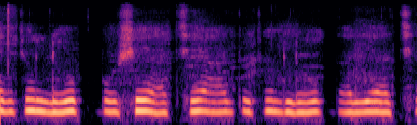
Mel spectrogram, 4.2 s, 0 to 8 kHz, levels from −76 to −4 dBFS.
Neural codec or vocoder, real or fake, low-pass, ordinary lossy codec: none; real; 7.2 kHz; MP3, 48 kbps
